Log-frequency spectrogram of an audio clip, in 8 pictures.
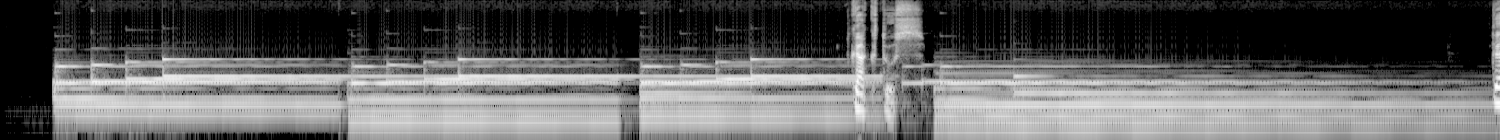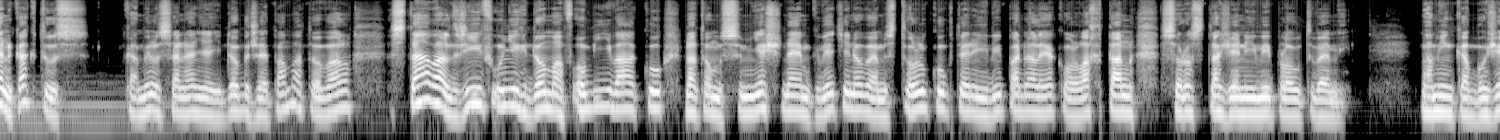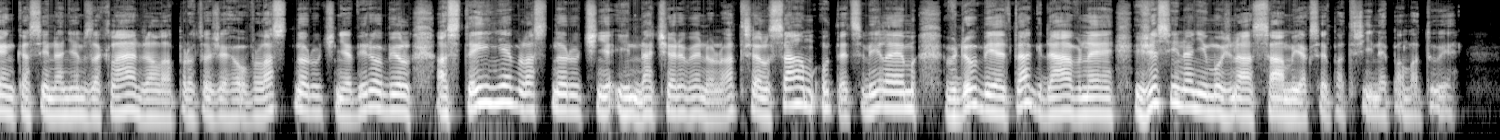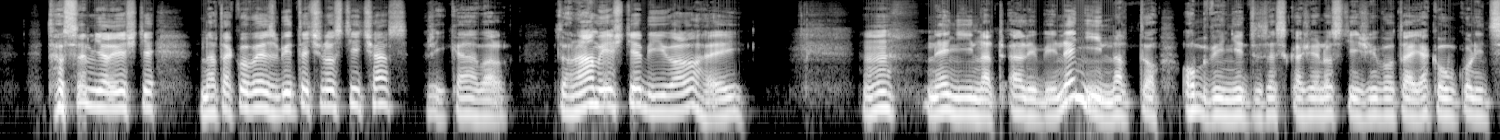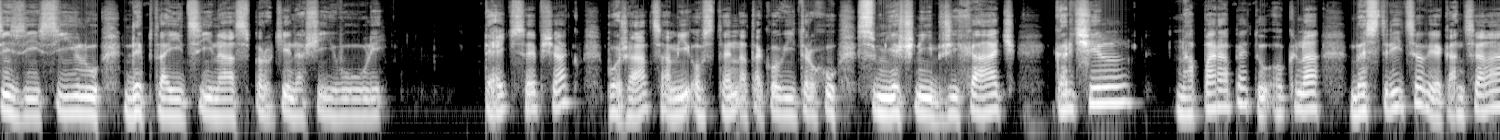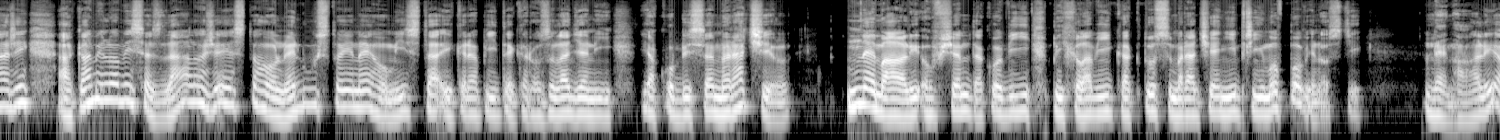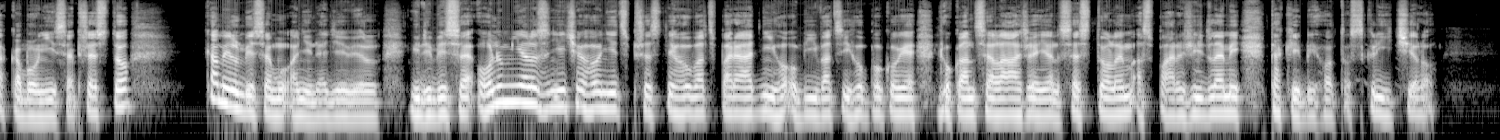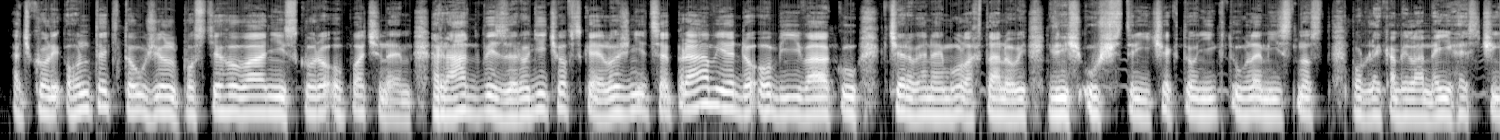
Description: Příliš mnoho pohřbů aneb Když květiny promluví audiokniha
Ukázka z knihy
• InterpretMiloň Čepelka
